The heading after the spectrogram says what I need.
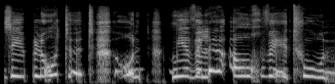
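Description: A terrified little girl of about five, crying out in shrill, wailing sobs. Her words come out broken by panic and tears, in a dry, close audiobook sound. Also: monotone, unhurried, fairly bright tone, no echo. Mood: sobbing. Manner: high wailing cries, broken sobbing words.

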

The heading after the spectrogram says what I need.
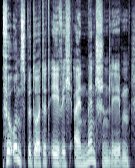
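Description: A man reading the part of a patient older male teacher of dragon riders, speaking in a calm, measured, lecturing way. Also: mid-range voice, dry recording, studio quality, lightly acted.

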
